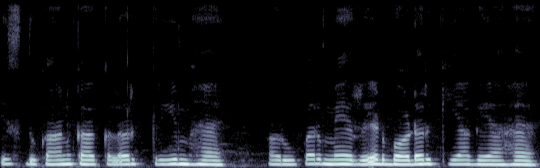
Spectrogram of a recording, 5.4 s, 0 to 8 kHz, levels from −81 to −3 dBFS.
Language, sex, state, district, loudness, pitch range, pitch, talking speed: Hindi, female, Jharkhand, Palamu, -16 LUFS, 195-210 Hz, 200 Hz, 155 wpm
